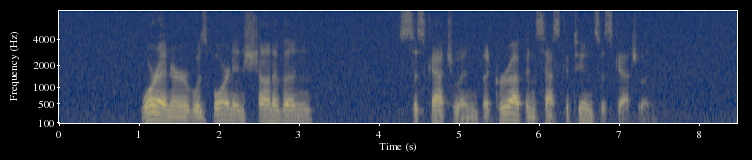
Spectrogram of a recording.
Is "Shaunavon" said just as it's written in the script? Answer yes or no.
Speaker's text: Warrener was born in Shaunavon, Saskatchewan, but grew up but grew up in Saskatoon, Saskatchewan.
yes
